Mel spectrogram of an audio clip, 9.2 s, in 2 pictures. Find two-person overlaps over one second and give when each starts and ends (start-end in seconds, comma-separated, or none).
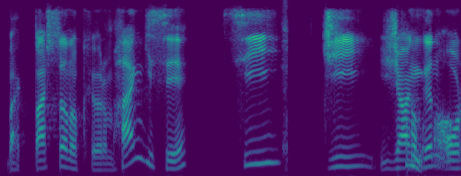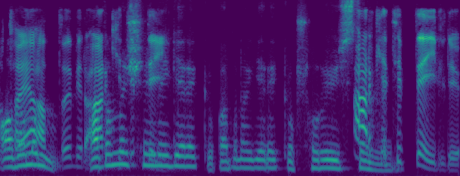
4.1-6.4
